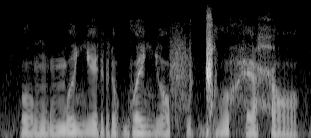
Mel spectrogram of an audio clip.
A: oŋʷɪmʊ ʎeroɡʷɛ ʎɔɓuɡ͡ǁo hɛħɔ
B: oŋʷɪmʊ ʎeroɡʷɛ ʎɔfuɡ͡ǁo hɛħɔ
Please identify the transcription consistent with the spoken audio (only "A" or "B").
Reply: B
